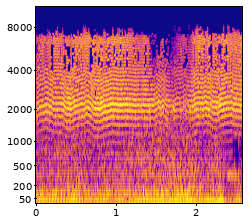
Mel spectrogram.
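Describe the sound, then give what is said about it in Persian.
A housefly buzzes steadily for the whole stretch, a dense, droning hum that wavers slightly in pitch but never stops, with no voices. “مگس جان، گاهی وقتا به خانه زورمنده و پیسداران رفتی؟”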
